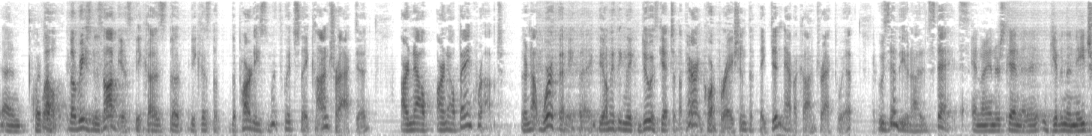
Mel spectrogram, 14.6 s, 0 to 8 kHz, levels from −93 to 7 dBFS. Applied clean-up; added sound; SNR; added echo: neural separator model SepFormer DNS4.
